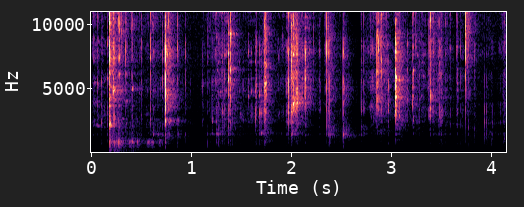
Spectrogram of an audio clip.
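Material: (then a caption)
Shell. Fingertips with medium nails scoop a handful of small, hollow, empty blue-black mussel shell halves from a pile on a board and rub and clink them together in cupped hands. Quiet, bright clinks and scratchy rattles come in a quick, uneven series, each dying away almost at once with almost no low end.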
